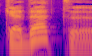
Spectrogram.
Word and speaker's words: Kadath: directeur de la revue cadate cadas ça s'écrit K a d a T H vous mettez un point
